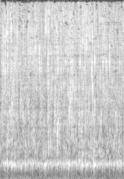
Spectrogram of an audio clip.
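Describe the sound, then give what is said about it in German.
A steady stream of water pours from a thin pipe at knee height on a house wall into a trough at a fountain, a continuous bright splashing trickle with a gentle burbling tone, unbroken. “An einer Hauswand fließt auf Kniehöhe das Wasser aus einem dünnen Rohr in eine Art Trog.”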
